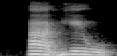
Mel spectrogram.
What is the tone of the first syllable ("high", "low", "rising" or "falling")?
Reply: falling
